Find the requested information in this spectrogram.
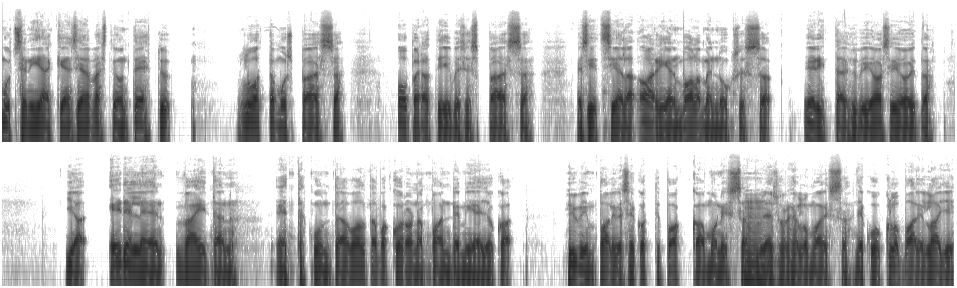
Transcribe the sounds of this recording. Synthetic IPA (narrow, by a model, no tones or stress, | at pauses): mut̪senjælkeːnselʋæst̪iont̪eht̪y | luot̪ːɑmuspæːsːæ | opeɾɑt̪iːʋisespæːsːæ | jɑsit̪sielæʔɑrjenʋɑlmenːuksesːɑ | eɾit̪ːæihyʋiːɑsio̞it̪ɑ | jɑ | edelːeːnʋæit̪æn | et̪ːækunt̪æːʋɑlt̪ɑʋɑkoɾonɑpɑndemiɑjokɑ | hyʋimpɑljosekot̪ːipɑkːɑːmonisːɑyleisurheilumɑisːɑjɑkuoɡ̥lobɑːlilɑji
